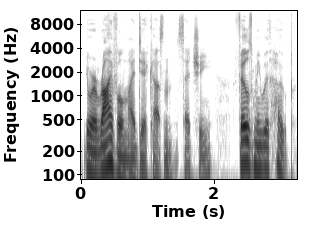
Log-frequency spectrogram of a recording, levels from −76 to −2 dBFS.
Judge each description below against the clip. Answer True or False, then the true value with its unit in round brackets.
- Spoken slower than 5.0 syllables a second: False (5.1 syllables/s)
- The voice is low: True (95 Hz)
